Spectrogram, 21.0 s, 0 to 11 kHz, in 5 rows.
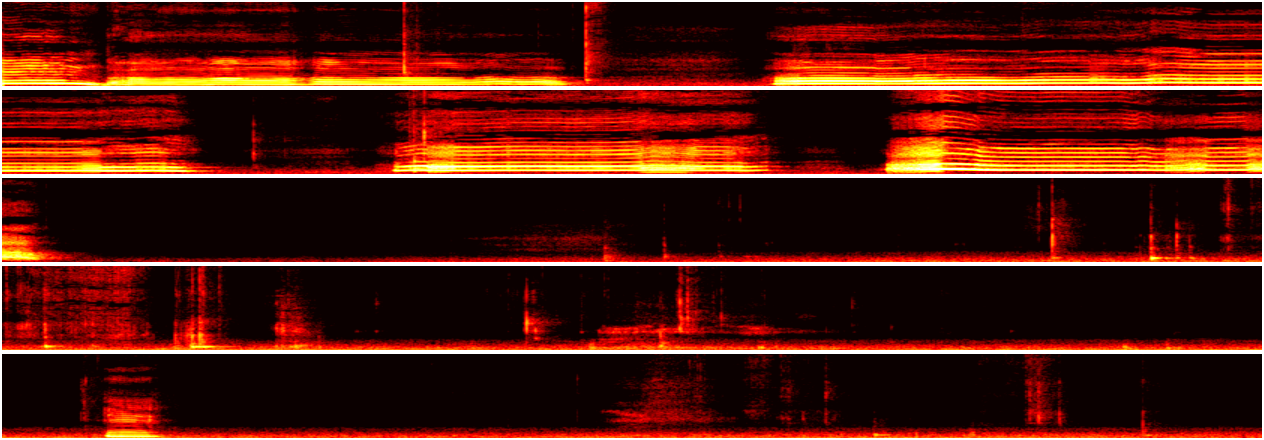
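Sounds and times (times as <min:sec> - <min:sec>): man humming: 0:05.5 - 0:08.6
sipping through metal straw: 0:12.2 - 0:13.7.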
